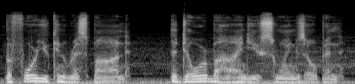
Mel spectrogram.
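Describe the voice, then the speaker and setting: A man with a very deep voice reads scripted story narration for a visual novel. There is faint noise behind him. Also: expressive, normal speed.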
